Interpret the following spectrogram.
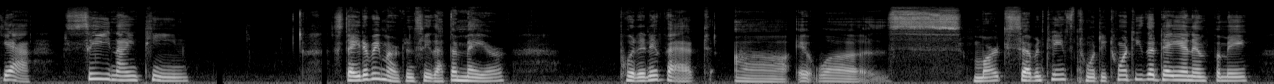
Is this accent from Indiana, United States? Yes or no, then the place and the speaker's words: no; Wisconsin, United States; now in San Francisco, United States; I'm born and raised in Wisconsin, socialized there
